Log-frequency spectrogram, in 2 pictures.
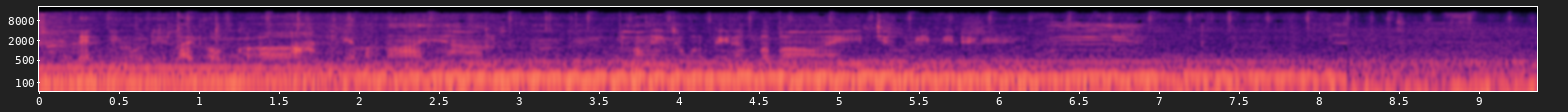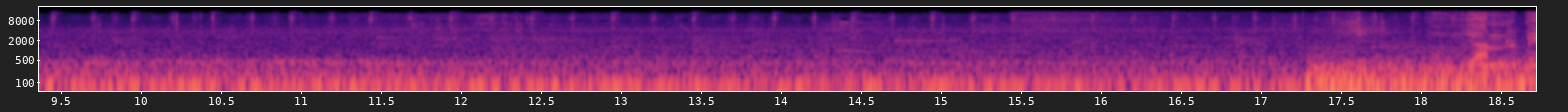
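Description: Airliner cabin noise while the plane taxis: a steady low engine and rolling rumble, with voices and a steady hum in the first few seconds. The rumble grows louder near the end.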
